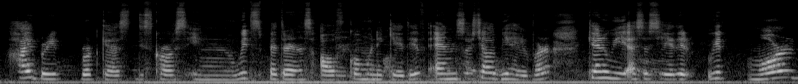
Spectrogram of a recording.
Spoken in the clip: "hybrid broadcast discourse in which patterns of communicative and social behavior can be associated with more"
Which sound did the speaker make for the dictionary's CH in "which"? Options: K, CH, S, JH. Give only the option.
S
